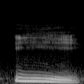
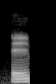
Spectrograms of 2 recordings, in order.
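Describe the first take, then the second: First: ای drawn out into a long "eee"; stretched ee vowel. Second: ا as a plain short "e"; short e vowel. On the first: Teacher showing how kasre stretches, long "ee" on ای. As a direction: stretch ای slowly as one long ee. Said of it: "کش میاد". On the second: Teacher showing the sound before it stretches, short "e" on ا. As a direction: say ا as a brief e. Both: Shown as a demonstration.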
